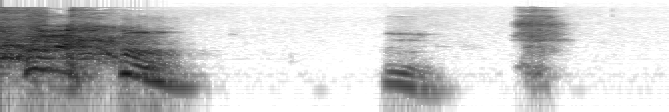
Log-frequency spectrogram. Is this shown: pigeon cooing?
no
